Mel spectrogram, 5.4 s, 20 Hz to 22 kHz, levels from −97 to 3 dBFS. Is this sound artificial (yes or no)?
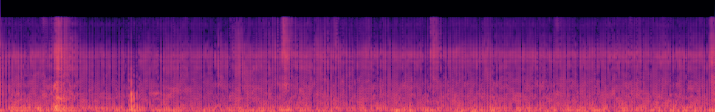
yes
